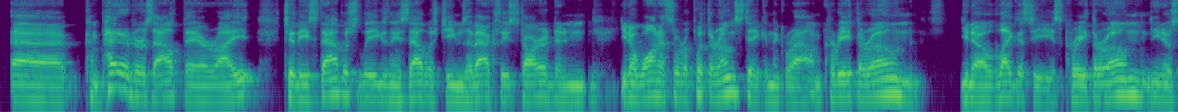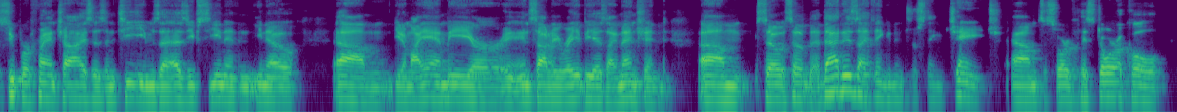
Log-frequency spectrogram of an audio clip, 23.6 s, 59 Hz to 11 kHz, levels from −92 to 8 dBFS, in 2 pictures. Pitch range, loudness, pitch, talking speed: 100-120 Hz, -22 LUFS, 110 Hz, 195 wpm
